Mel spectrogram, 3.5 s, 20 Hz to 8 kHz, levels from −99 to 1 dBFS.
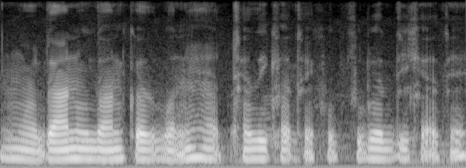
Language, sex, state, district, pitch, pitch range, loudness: Chhattisgarhi, male, Chhattisgarh, Sarguja, 130 Hz, 125-135 Hz, -17 LUFS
